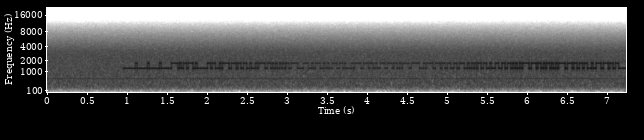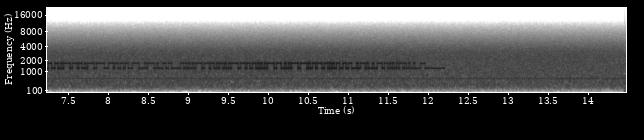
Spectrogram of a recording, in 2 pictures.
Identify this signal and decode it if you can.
RTTY (50 baud, 450 Hz shift), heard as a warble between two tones, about 1500 Hz centre, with radio static and fading. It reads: LE PERSONNAGE A ETE INSPIRE DE LA VIE ET LOEUVRE DE RENE RICHARD.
